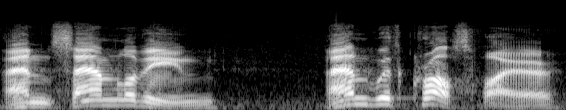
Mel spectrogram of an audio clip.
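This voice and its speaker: A man announcing in theatrical 1940s radio style, with dramatic, deliberate emphasis and suspenseful pauses. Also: on the high side, wildly swooping pitch, pushed and bright. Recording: vintage 1940s radio recording with music.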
